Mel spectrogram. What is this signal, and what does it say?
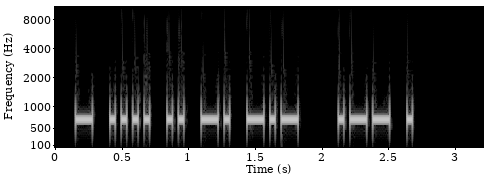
Morse code, heard as a keyed tone, about 34 wpm, 700 Hz. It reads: THINK WE
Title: Speed-Racing - Sets of 4 Words 28wpm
